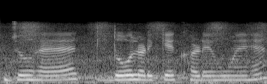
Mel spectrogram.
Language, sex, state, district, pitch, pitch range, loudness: Hindi, female, Haryana, Jhajjar, 210 Hz, 200-215 Hz, -15 LUFS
